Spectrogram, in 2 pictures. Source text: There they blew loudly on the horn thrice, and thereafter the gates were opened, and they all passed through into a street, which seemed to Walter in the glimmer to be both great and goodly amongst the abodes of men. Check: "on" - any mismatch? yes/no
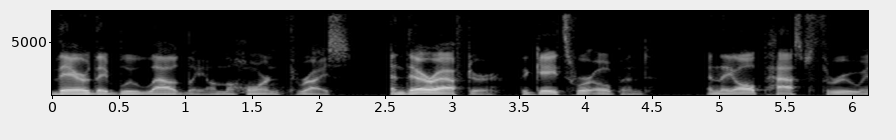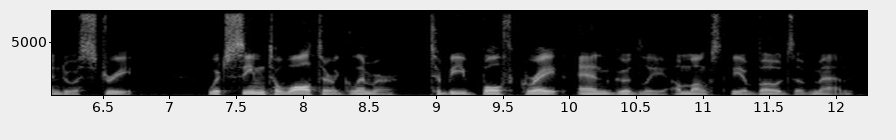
no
